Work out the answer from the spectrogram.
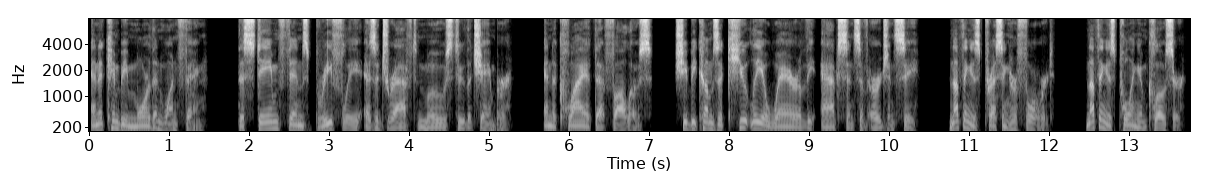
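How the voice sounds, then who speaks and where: A man reading a slow-burn romance story aloud in a slow, hushed, deliberate manner. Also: lowish voice, big pitch swings, no room sound, studio quality. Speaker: narrator. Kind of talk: scripted romance narration.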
